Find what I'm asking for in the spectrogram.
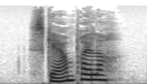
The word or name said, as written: skærmbriller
